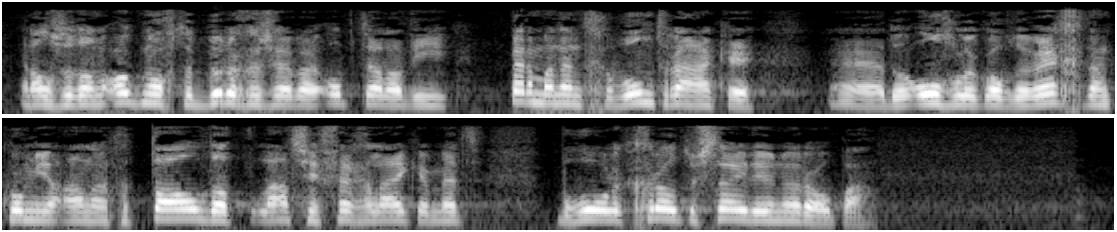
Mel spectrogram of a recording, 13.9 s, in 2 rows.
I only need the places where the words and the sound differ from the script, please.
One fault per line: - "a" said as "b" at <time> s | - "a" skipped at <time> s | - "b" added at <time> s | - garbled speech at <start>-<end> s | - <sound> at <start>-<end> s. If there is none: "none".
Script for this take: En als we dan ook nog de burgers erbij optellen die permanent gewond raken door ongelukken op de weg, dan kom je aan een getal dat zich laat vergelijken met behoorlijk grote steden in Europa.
none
